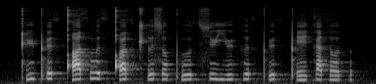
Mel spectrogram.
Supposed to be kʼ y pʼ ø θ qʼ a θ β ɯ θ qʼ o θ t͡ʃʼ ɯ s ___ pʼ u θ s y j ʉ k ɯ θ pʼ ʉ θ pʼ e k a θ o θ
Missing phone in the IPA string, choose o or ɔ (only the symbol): o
